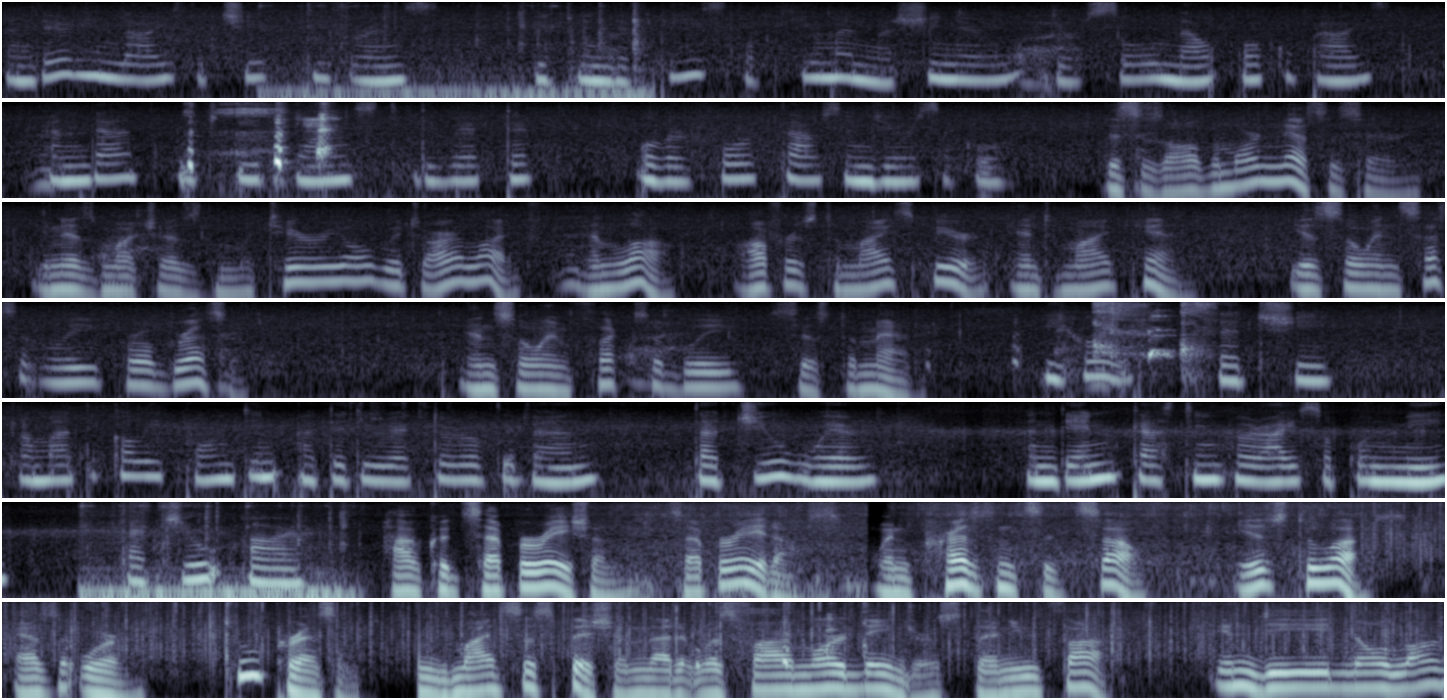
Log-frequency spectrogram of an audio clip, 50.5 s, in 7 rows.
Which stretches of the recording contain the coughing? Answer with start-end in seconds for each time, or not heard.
8.1-8.9, 26.2-27.8, 46.8-47.6.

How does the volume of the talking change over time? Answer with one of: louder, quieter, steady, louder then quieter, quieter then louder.
louder.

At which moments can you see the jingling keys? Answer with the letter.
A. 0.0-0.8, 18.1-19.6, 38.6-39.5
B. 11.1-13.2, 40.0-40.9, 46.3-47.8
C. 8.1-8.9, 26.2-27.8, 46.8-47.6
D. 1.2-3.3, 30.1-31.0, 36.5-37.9
D.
